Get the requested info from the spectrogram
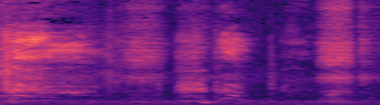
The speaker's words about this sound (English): That panting's doing something to me.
